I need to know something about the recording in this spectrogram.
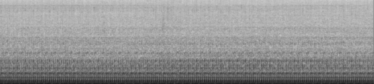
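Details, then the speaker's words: Flood-damaged Scion at idle: heavy low idle with an uneven, stumbling beat, significant misfire that later cleared, with sweet-smelling white smoke from coolant leaking past a minor head gasket failure. "And it was misfiring pretty significantly. Now it's cleared up. But there was definitely coolant."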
